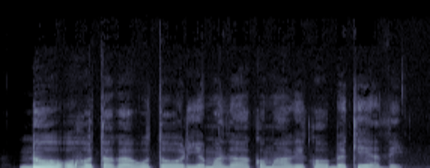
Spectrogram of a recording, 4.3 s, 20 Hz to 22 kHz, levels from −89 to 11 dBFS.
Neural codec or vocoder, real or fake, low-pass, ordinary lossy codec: none; real; 19.8 kHz; MP3, 96 kbps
